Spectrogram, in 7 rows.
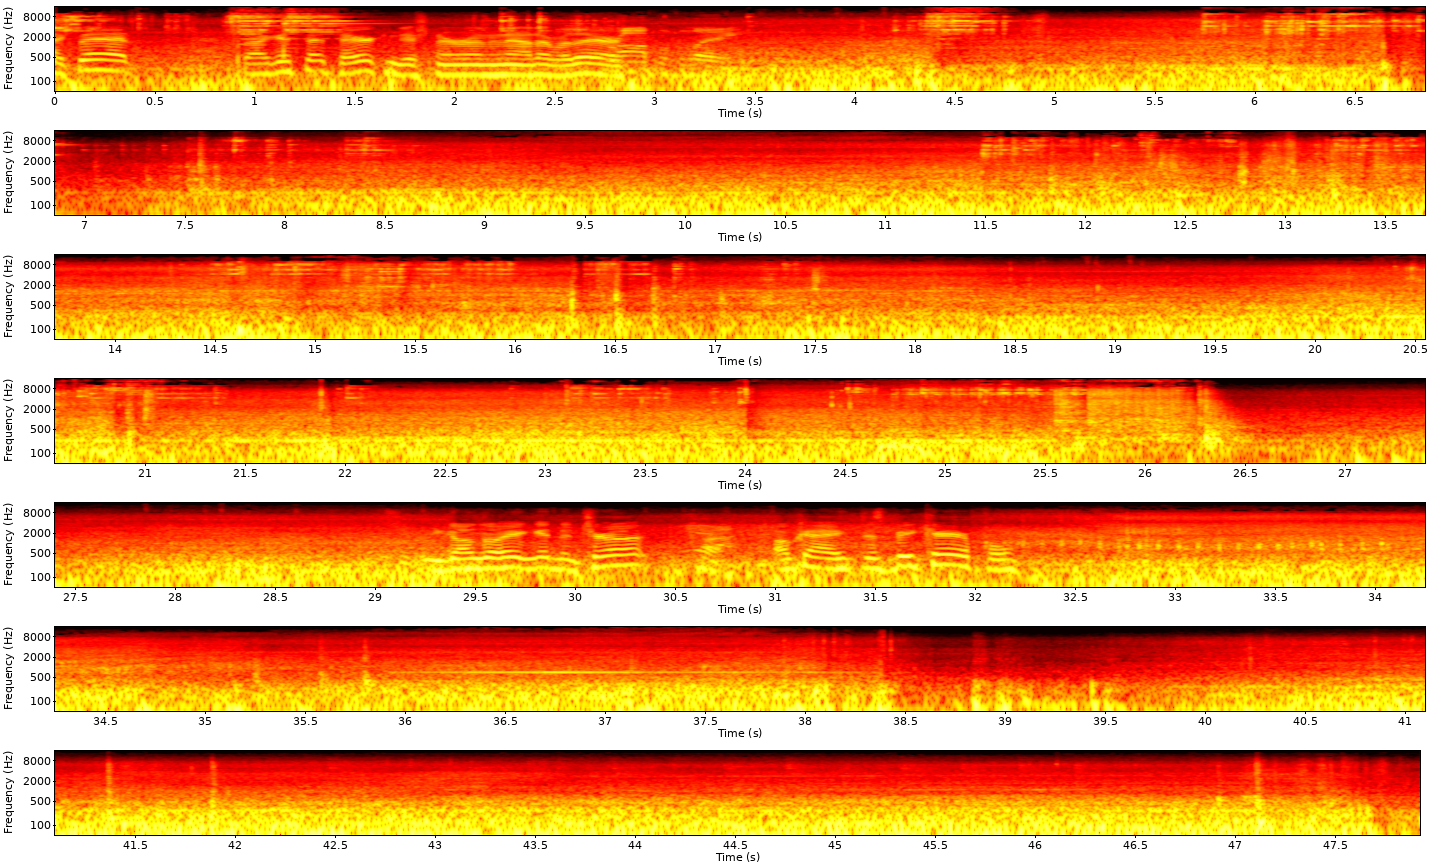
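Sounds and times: metallic clinks and rattles: 0.0s - 9.1s, 11.4s - 17.7s, 20.4s - 26.3s.

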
